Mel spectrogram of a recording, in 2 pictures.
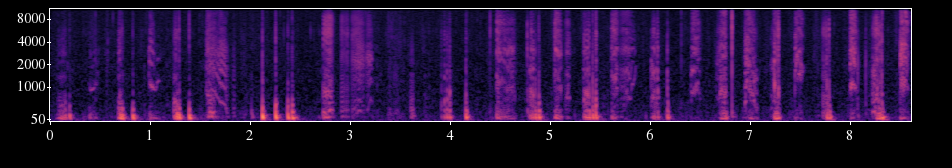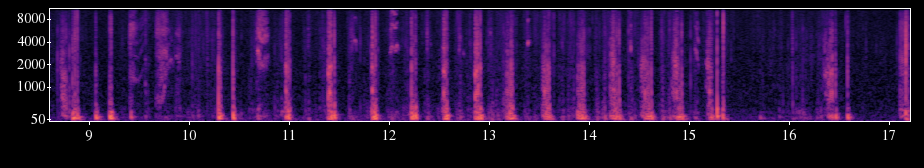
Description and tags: a set of samples created using one household item, in this case, bubblewrap. The samples were then used in a composition for the "bram dare 2"
it beats watching telly.........
bubblewrap, dare2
